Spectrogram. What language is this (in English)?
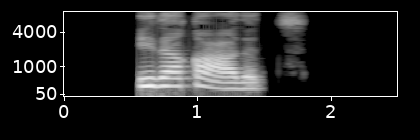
Arabic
